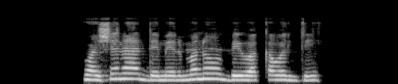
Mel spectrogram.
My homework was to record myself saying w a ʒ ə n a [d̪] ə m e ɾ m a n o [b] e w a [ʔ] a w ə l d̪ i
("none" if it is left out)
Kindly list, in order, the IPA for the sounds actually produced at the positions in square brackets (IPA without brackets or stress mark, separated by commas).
d̪, b, k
